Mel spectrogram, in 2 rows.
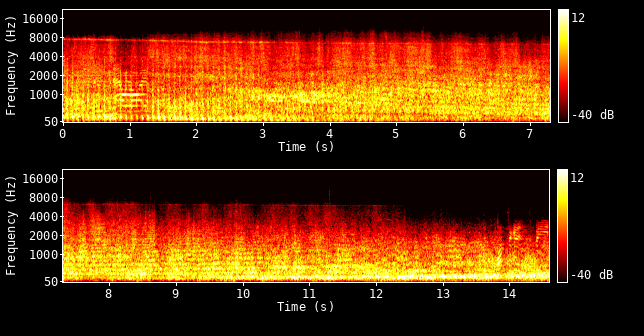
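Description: A Chinook helicopter at the Waddington International Air Show 2008 thunders steadily with loud rotor throb and engine whine, near and continuous throughout, with a commentator talking over it.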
